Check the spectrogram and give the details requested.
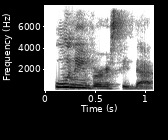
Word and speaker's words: universidad: So the temptation is going to be to say universidad. Remember, the U in Spanish is not U. It doesn't have its name. It's U, universidad or universidad. Universidad.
